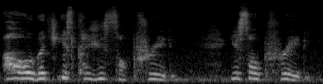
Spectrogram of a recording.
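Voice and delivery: soft, creepy murmur; quiet mock-sweet voice; mocking abusers' excuse. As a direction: coo it like a creep excusing himself. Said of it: "that was the excuse I got".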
